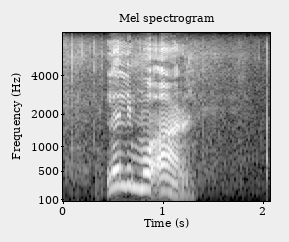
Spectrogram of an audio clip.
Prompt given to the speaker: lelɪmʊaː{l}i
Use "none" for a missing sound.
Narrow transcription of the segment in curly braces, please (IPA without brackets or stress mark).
r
